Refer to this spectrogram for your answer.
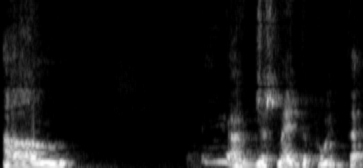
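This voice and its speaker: Somewhat breathy, a man's voice comes through at a fairly high pitch. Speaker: academic researcher. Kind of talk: conference presentation.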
